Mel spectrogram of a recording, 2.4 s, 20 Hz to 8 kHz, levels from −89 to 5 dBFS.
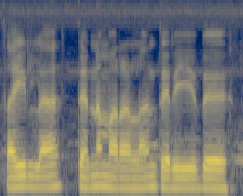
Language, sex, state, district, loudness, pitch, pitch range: Tamil, male, Tamil Nadu, Kanyakumari, -15 LUFS, 115 Hz, 110-120 Hz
